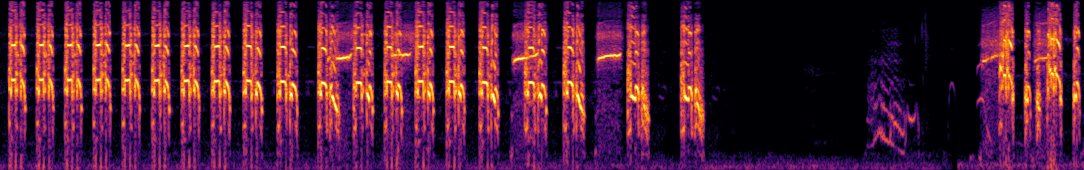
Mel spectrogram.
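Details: Teetar, the grey francolin, giving very fast, evenly spaced harsh notes with some whistled ones, about seven seconds of calling, a pause with faint sounds, then calling again.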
